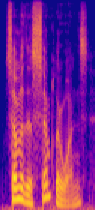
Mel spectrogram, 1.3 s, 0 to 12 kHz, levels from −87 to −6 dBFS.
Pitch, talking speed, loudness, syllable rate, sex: 135 Hz, 235 wpm, -18 LUFS, 5.5 syllables/s, male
